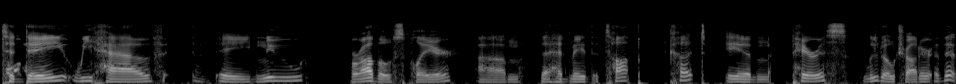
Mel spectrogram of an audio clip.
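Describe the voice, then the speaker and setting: A man speaks at a medium pitch with ordinary pitch variation. His pace is very slow. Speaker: gaming channel host. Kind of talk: interview intro. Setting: recording in Paris.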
